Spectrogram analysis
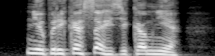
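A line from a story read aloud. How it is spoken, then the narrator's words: Shout. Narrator (Russian): крикнула она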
